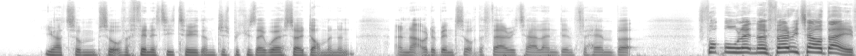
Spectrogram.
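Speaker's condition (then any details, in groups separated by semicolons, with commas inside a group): No condition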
